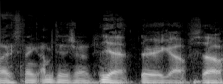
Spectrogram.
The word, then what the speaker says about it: Ahmadinejad: The Iranian president there that most people can't pronounce his name. Ahmadinejad, I think. Ahmadinejad.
